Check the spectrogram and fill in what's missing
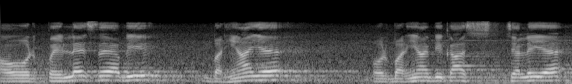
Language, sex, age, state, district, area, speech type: Maithili, male, 45-60, Bihar, Supaul, rural, spontaneous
